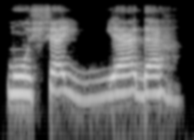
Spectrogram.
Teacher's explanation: Jadi huruf ya yang bertasdid dan wau yang bertasdid itu cara membacanya dengan meninggikan nadanya. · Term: nabr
